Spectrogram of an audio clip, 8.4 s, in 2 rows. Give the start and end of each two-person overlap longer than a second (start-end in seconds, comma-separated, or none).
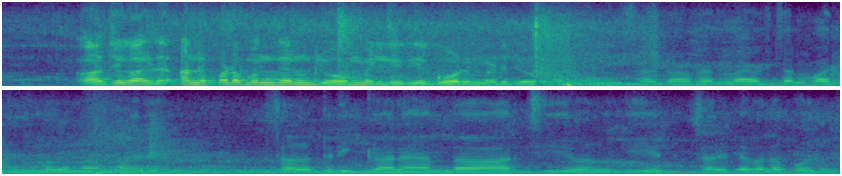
none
